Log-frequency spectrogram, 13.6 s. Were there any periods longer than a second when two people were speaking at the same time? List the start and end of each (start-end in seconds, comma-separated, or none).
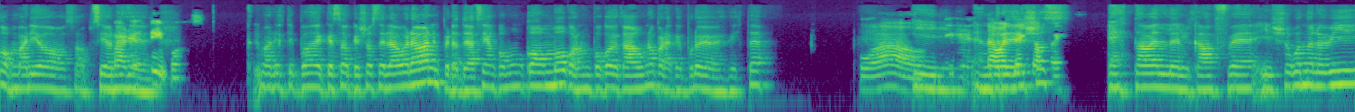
9.1-10.7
